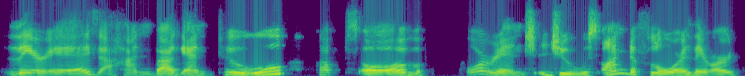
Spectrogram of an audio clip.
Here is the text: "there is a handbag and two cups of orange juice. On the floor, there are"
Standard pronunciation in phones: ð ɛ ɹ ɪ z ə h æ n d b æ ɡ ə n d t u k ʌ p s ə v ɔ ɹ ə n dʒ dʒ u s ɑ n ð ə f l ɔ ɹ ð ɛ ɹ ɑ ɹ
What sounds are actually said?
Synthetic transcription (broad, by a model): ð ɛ ɹ ɪ z ə h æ n b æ ɡ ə n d t u k ʌ p s ə v ɔ ɹ ə n dʒ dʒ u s ɑ n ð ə f l ɔ ɹ ð ɛ ɹ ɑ ɹ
